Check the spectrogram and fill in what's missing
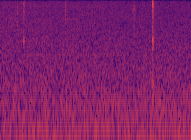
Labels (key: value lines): label: ambient
recorder: HydroMoth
